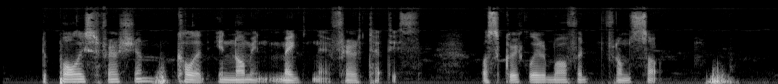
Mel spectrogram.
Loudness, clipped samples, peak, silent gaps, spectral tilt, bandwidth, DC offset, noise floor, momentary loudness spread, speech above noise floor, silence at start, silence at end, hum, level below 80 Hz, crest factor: -22 LUFS; under 0.1%; -2 dBFS; none; -4.5 dB/octave; 16.5 kHz; under 0.1%; -49 dBFS; 12 LU; 28 dB; 0.45 s; 0.4 s; none; -42 dBFS; 22 dB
